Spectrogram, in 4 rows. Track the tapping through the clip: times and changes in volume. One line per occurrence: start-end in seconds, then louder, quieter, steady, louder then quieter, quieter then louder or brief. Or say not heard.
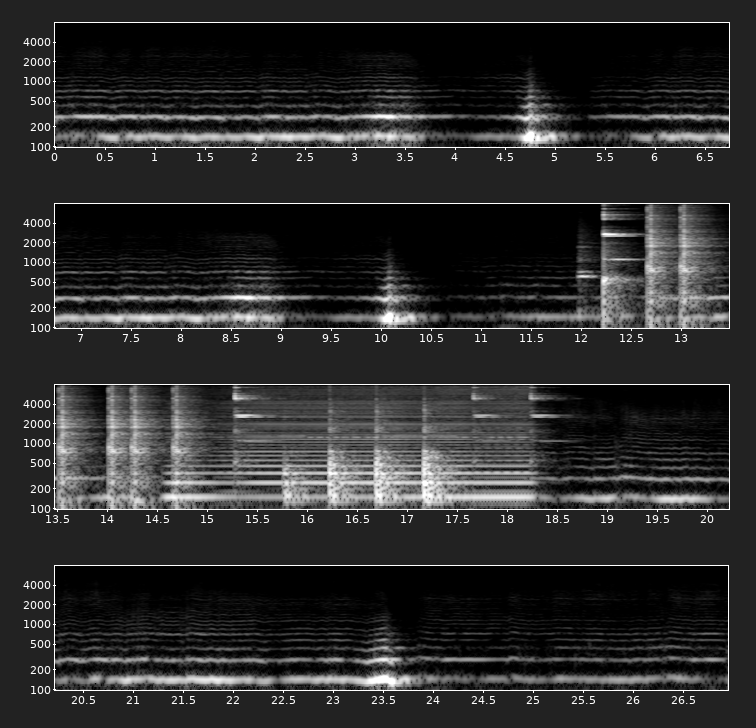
11.9-18.6 steady.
